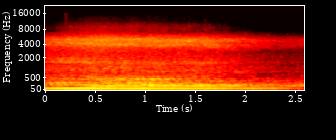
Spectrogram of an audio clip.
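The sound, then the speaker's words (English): A heavy truck engine rumbles steadily outdoors in a residential area with a low droning tone and broad road noise, loud at first and gradually easing off as it moves past. No voices. “Those trucks just shouldn't go here.”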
